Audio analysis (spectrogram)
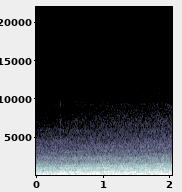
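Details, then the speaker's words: Ford Escort 1.6 16v idling with cabin blower on maximum, cold setting, air conditioning off: steady, even low idle rumble under constant rushing fan hiss; nothing abnormal. "I got the because I got the fan speed on and uh I'm right now setting up a temp gauge the fan speed is on maximum on cold"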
